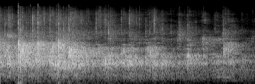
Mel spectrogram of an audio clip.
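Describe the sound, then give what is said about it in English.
A crowd applauds for the maker of a handmade TARDIS, many hands clapping in a dense, steady wash of bright, crackling noise that holds fairly loud throughout and eases off slightly toward the end, with no voices rising above it. “I think round of applause for our friend who made that.”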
